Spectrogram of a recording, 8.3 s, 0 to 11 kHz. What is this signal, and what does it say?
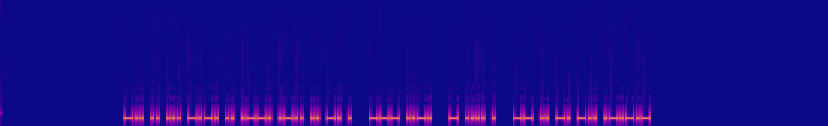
Morse code, heard as a keyed tone, about 44 wpm, 700 Hz. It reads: DISCIPLINE OF THE MIND.
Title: Sentences from Top 900 Words 45wpm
